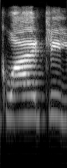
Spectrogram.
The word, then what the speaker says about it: quietly: Okay, quite and quietly. Look at the difference in the spellings. Quite, Quite, quite large, quite enormous, right? And quietly. Quiet is spelled Quiet, and there's a distinction in the pronunciation.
